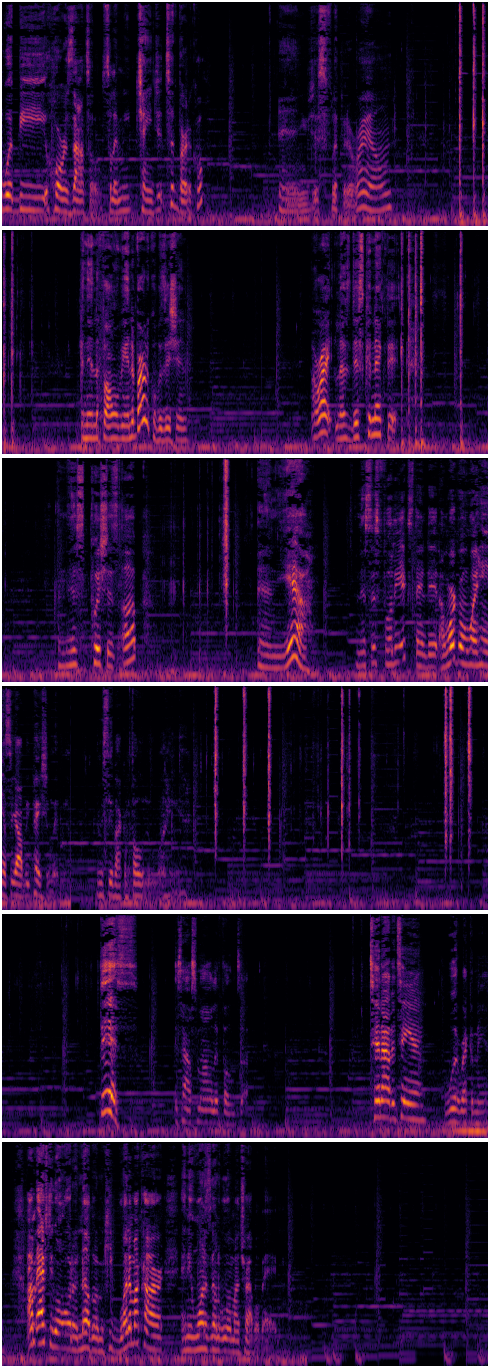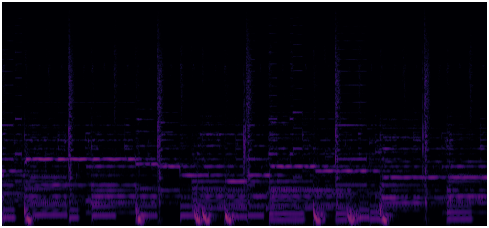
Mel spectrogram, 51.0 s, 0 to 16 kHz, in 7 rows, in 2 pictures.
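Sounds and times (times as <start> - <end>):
quiet background music: 0.0 - 51.0
phone holder hinges clicking: 6.7 - 7.8
phone holder plastic clicks: 6.7 - 7.8, 24.8 - 27.9.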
